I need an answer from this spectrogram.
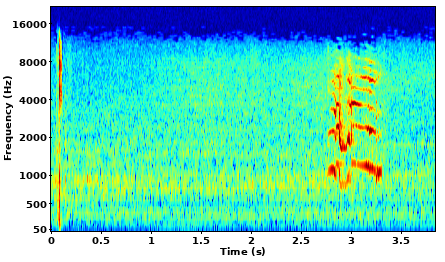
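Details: Tali, a pet cat, meows at a bird it wants: a single short, tonal, slightly wavering meow near the end, with rich harmonics. A sharp click opens the clip, over a low steady indoor hum.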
